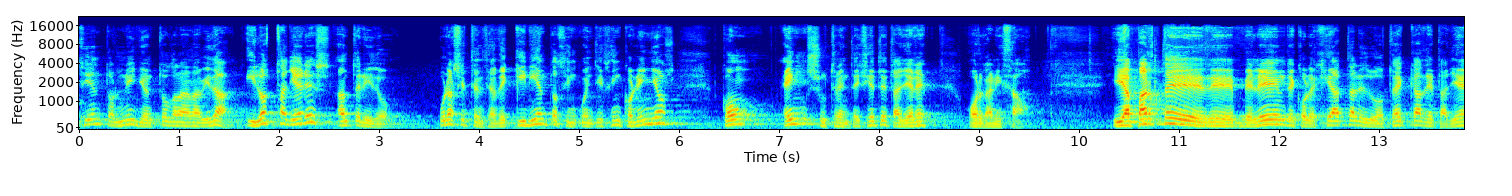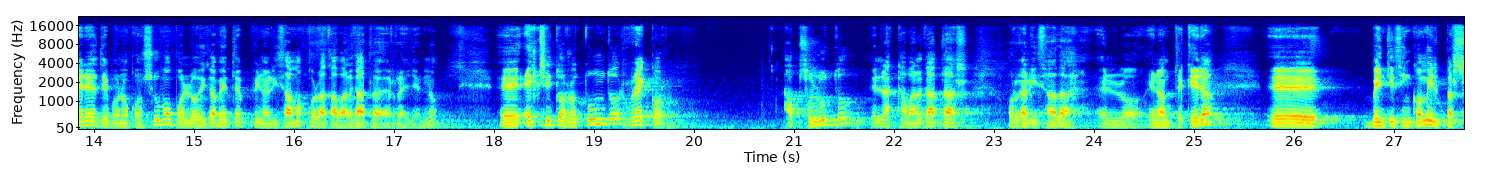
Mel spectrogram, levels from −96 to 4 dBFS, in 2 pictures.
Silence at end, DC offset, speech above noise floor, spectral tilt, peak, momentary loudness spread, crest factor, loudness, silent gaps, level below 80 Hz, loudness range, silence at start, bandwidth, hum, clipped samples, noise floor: 0 s; under 0.1%; 32 dB; -5 dB/octave; -2 dBFS; 16 LU; 26 dB; -26 LUFS; none; -60 dBFS; 10 LU; 0 s; 17 kHz; none; under 0.1%; -58 dBFS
